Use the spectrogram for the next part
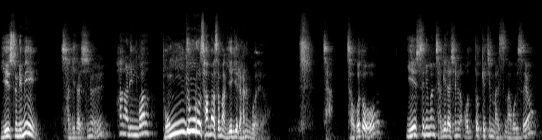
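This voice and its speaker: Lively husky-voiced male pastor. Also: high voice, moderate pace. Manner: conversational, keeps asking the listeners questions. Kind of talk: Bible study lecture.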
